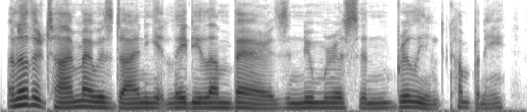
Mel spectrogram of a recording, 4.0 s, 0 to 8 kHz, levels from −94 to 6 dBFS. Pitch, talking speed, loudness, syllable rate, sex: 130 Hz, 195 wpm, -19 LUFS, 6.2 syllables/s, male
